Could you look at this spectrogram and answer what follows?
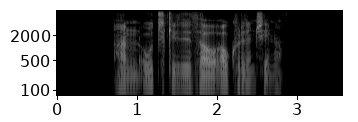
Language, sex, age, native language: Icelandic, male, 30-39, Icelandic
